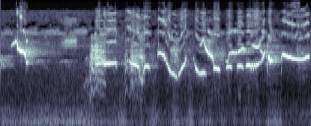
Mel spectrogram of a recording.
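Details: Oriental magpie-robin singing in its native forest, a recording used as therapy to get other magpie-robins singing: a rough squawk, then a chain of bouncing, swooping whistles and a long high note, with low hum behind.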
